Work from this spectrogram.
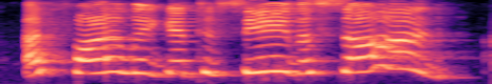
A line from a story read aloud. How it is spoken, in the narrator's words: I yelled merrily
